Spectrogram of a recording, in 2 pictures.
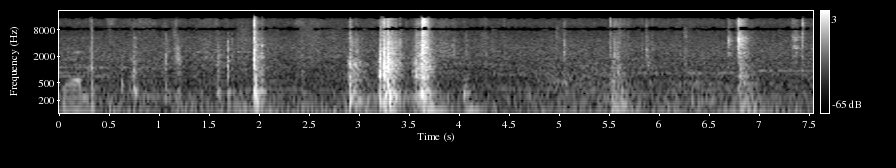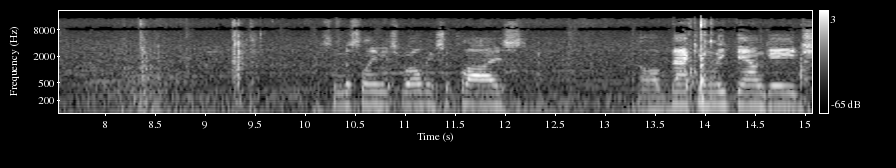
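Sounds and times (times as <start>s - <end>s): metal drawers knocking and rattling: 2.8s - 4.2s, 5.4s - 6.0s, 13.8s - 14.2s
drawer sliding open: 2.9s - 4.3s, 4.9s - 9.6s.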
